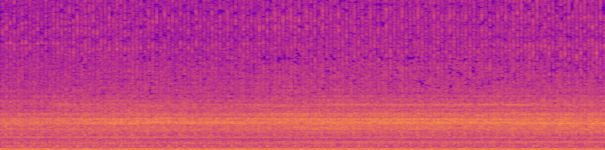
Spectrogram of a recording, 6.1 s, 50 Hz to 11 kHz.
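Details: 2007 VW GTI at idle: steady unchanging high whine over a smooth idle, persisting after a new timing belt; source not yet pinned down.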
